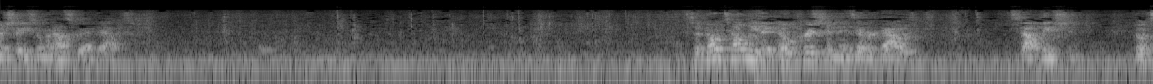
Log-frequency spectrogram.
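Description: A man speaks with animation into a microphone in an echoing room.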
